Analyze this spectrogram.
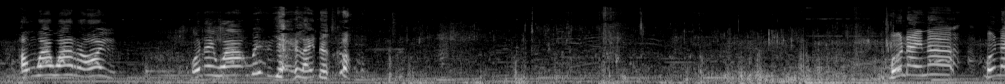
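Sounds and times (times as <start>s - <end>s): faint background music: 0.0s - 10.0s
wind buffeting microphone: 0.0s - 10.0s.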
